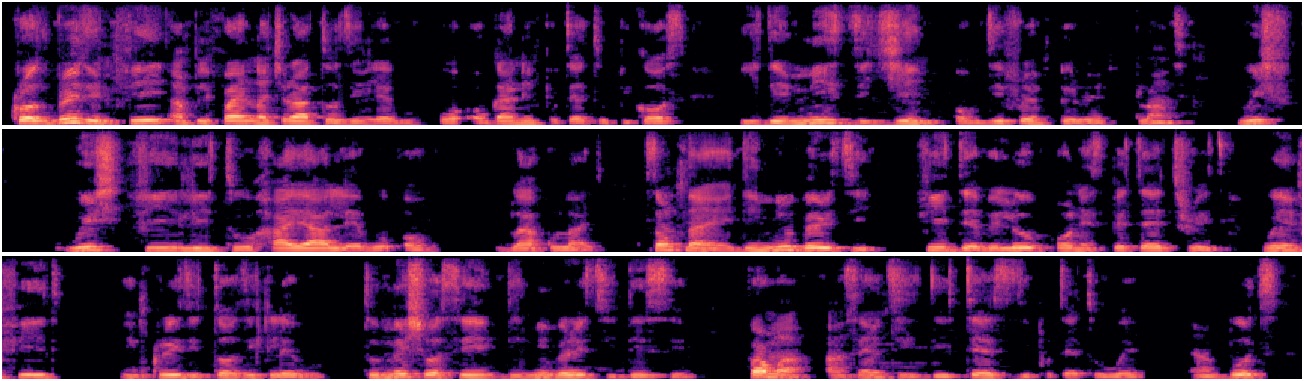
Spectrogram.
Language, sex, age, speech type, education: Nigerian Pidgin, male, 30-45, spontaneous, tertiary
